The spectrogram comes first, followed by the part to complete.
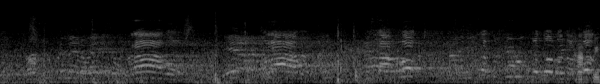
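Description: Taekwondo sparring: a few short, high-pitched shouts from the fighters and sharp thuds of bare feet stamping and kicks landing on the mat and electronic body protectors, over the murmur of the arena crowd.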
